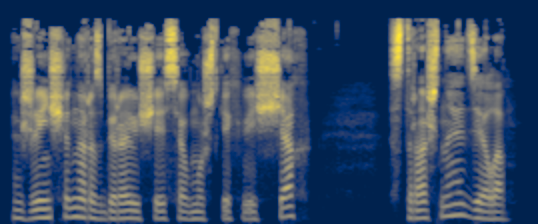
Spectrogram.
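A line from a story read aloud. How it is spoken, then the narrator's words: Barely audible mutter. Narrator (Russian): едва слышно пробормотал стоящий рядом Иден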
